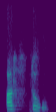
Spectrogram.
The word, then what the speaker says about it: अरस्तु: अरस्तु, अच्छा इसकी प्रोनाउंसिएशन अरस्तु है। अरस्तु का संचार मॉडल, ये बस इंग्लिश और हिंदी में फर्क नहीं है, इसकी प्रोनाउंसिएशन अरस्तु होगी एरिस्टोटल। अरस्तु।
